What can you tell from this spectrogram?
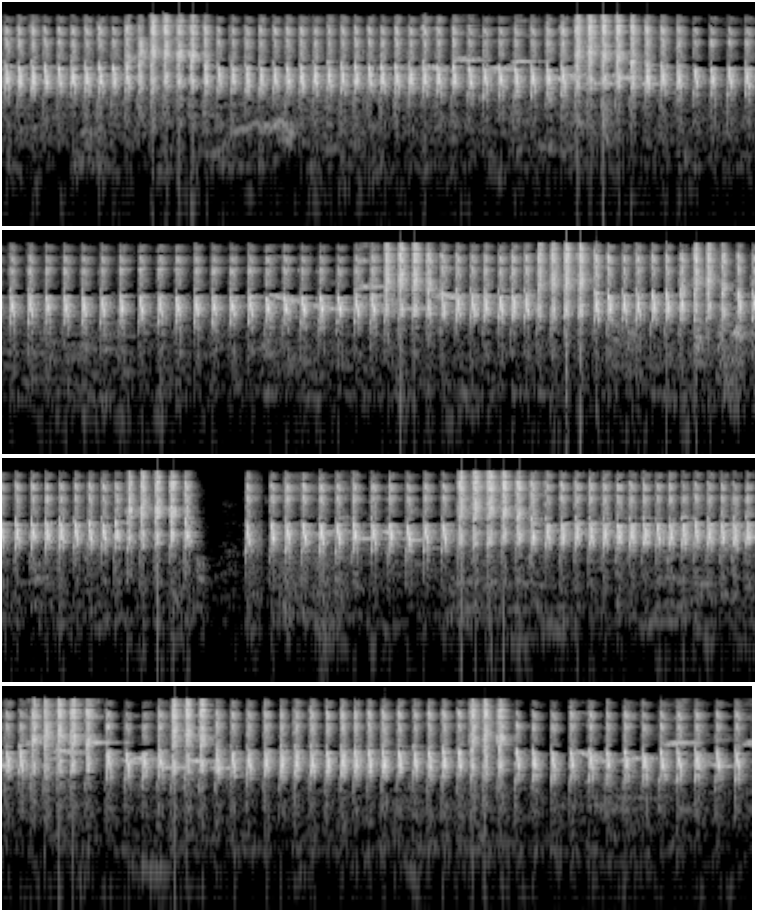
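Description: Fischer's lovebird singing a long, rapid, unbroken chattering trill (the 'ngekek panjang' of lovebird keepers), with louder high notes breaking through every few seconds; its song carries mimicked kapas tembak phrases. The sound drops out for a moment a little past the middle.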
